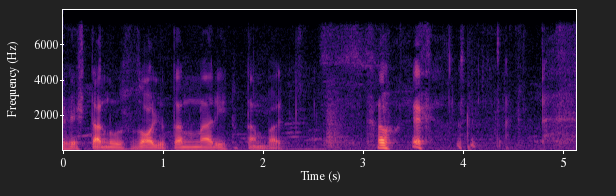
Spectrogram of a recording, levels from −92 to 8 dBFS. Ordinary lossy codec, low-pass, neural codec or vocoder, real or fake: none; 7.2 kHz; none; real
